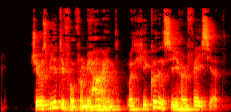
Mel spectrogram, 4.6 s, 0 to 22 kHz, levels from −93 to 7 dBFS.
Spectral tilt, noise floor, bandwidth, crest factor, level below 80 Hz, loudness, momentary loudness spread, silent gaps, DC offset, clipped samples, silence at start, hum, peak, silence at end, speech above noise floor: -6 dB/octave; -81 dBFS; 16.5 kHz; 14 dB; -52 dBFS; -18 LUFS; 8 LU; none; under 0.1%; under 0.1%; 0.65 s; none; -4 dBFS; 0.3 s; 64 dB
